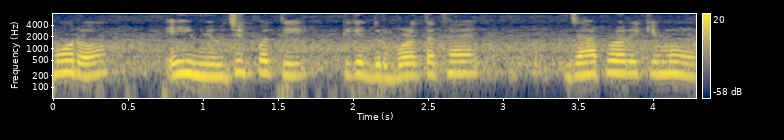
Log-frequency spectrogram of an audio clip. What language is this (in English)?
Odia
